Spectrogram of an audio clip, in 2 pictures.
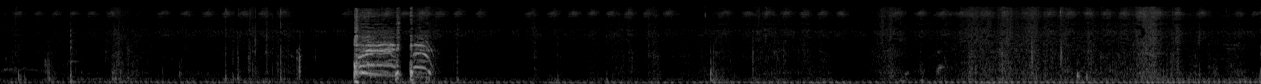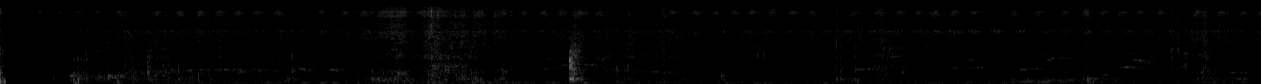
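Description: Leafy plants rustle as they are pulled up from dry soil.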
